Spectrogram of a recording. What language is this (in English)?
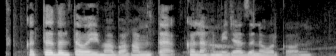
Pashto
